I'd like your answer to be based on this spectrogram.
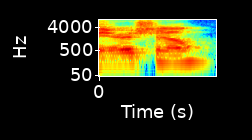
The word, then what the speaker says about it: Baruchel: Judd Apatow did another one, but it was about college, and Charlie Hunnam was in that with Seth Rogen, um, Jay Bertrell. Bertrell. I can never get his name right, and it's it's oh, just Baruchel? Yeah, Baruchel, there name.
